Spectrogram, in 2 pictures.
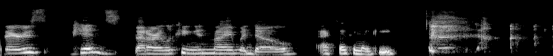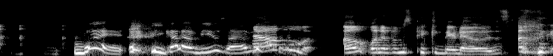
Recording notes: In this first-ever zoom-recorded episode.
